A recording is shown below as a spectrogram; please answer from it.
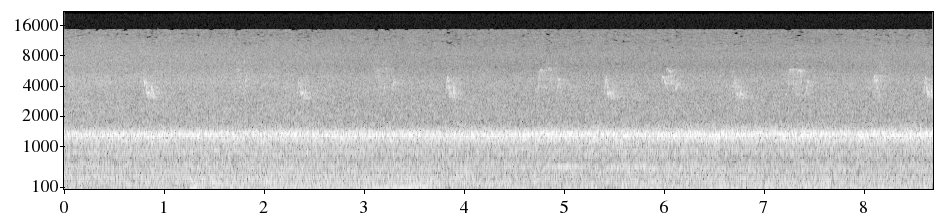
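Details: New Jersey Brood II cicadas chorusing in mating season: a continuous shrill steady drone, overlaid by short descending high chirps repeated roughly every second, plus a brief low hum around the middle.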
